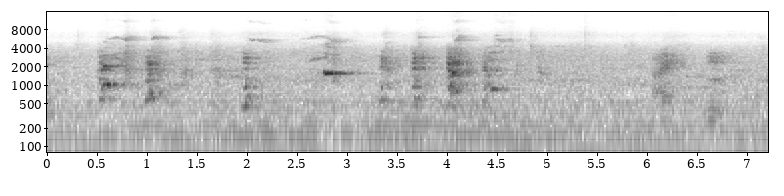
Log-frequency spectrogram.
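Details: A Siberian Husky stud during an artificial insemination session gives a series of short, high whining yips, about one each second, with people talking and a low hum in the background.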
